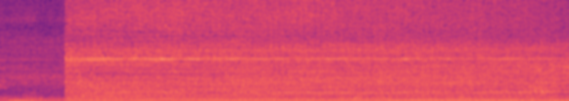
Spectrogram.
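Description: Big tyres churn and spin through thick mud.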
